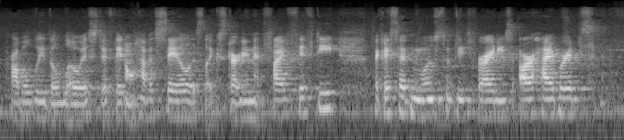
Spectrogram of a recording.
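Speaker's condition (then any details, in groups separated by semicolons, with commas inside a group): No condition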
